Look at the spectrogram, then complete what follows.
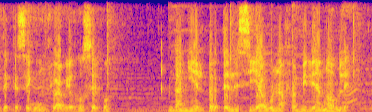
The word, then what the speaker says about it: Daniel: significado de su nombre danielle se pronuncia igual en el hebreo como en el español y su significado es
